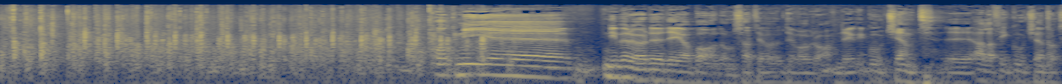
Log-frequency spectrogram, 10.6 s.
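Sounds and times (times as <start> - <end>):
audience applause: 0.0 - 5.2
speech: 4.4 - 10.6.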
